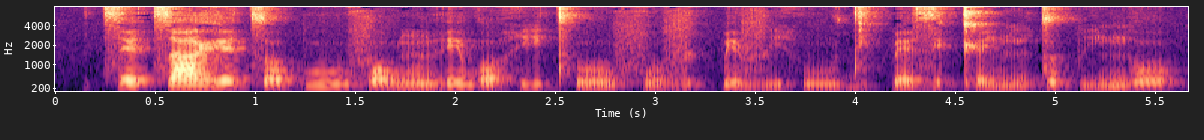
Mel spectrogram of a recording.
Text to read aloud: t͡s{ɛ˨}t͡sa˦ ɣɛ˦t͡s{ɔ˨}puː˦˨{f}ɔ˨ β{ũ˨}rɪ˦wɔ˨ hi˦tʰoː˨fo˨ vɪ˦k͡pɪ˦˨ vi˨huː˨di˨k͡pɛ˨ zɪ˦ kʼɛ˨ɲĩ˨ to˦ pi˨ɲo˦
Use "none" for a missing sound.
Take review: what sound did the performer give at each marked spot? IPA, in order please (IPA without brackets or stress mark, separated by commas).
ɛ˨, ɔ˨, f, ũ˨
